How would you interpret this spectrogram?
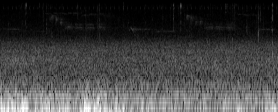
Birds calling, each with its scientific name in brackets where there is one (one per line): Northern Flicker (Colaptes auratus)
Black-capped Chickadee (Poecile atricapillus)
